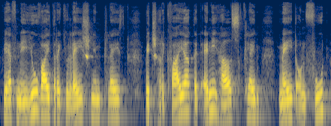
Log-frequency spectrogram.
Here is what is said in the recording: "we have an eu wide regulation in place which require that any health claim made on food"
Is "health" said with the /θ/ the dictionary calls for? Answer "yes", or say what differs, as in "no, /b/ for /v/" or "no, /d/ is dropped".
no, /s/ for /θ/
